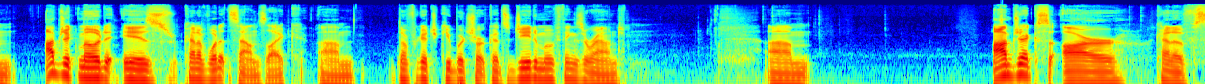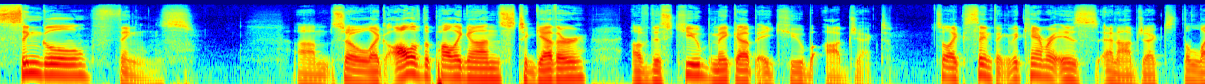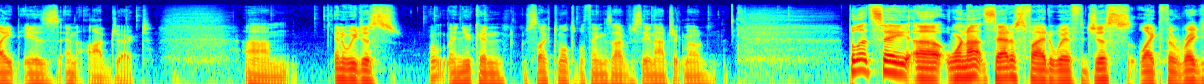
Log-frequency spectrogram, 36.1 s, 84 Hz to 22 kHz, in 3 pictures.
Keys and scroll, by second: 2.9 g, 7.1 typing, 10.9 typing, 22.6 typing, 24.2 typing, 27.5 typing, 30.1 typing, 31.4 typing, 34.2-35.1 typing.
